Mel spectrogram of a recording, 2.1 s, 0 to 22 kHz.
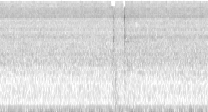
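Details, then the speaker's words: GMC Sierra/Chevy Silverado V8 towed in with suspected valve issue, after repair, check engine light not yet cleared: steady, even low rumble with no stumble or misfire; normal idle, possibly a valve that had hung open from crud. "let's see what she does I said we could have the valve issue don't know yet tell you what she's smooth you're smooth I'm happy with that so"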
